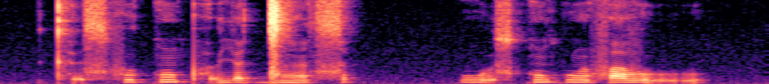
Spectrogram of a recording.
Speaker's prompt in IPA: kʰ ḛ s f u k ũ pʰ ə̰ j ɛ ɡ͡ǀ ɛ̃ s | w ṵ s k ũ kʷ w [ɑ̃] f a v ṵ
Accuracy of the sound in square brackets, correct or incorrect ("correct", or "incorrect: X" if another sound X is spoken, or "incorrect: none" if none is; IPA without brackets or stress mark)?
incorrect: ə̃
